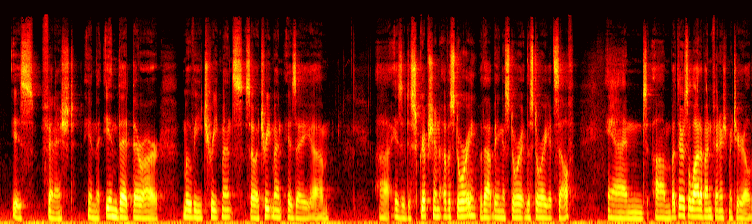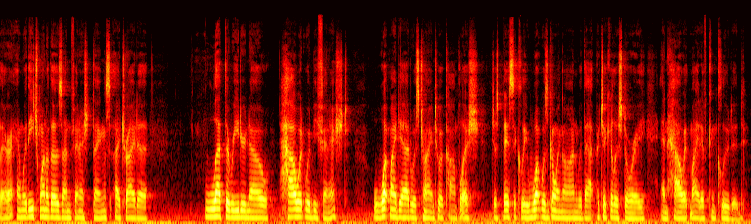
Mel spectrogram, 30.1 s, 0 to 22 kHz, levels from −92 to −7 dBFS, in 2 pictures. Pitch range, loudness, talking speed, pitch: 110-130 Hz, -26 LUFS, 165 wpm, 120 Hz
